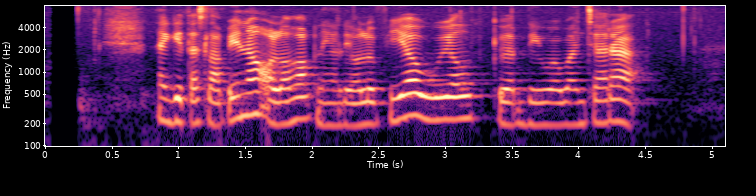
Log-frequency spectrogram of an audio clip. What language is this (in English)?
Sundanese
